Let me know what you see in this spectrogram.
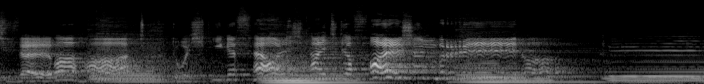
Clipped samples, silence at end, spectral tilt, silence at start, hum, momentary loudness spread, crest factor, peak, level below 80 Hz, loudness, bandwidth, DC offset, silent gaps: under 0.1%; 0 s; -4.5 dB/octave; 0 s; none; 16 LU; 20 dB; -10 dBFS; -50 dBFS; -28 LUFS; over 20 kHz; under 0.1%; none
